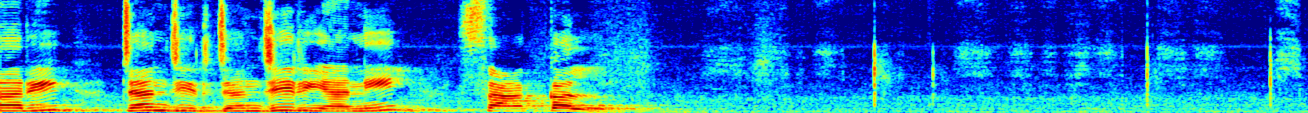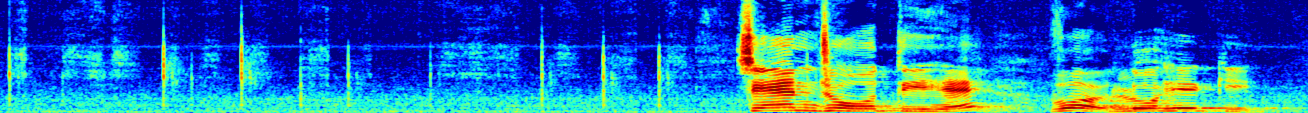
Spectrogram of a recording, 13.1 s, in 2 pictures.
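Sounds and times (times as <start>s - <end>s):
chalk scratching on blackboard: 3.1s - 10.3s
chalk tapping: 3.1s - 10.3s.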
